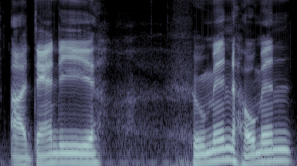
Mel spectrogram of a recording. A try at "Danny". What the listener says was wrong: Danny, not Dandy. No, you said Dandy.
